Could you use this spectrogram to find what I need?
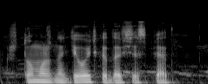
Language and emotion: Russian, neutral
